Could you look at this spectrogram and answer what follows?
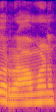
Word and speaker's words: रावण: कहते हैं रावण रावण कुछ लोगों का क्या हो उच्चारण ण का ना हो पाता तो ण की जगह वो न का उच्चारण कर देते है जी तो ये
